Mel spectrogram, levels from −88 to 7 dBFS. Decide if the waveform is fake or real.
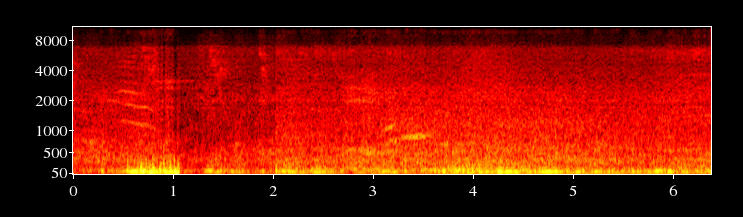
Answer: fake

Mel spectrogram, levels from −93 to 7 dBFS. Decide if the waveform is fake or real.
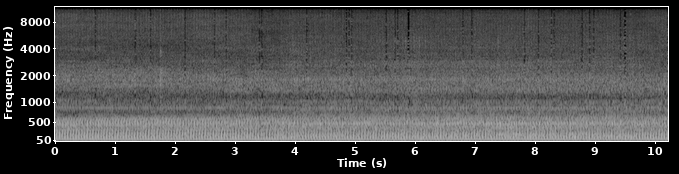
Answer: real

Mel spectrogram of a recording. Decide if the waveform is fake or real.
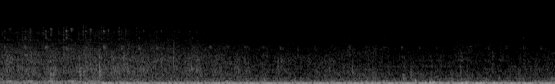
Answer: real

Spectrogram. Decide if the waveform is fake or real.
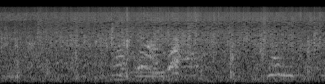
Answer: real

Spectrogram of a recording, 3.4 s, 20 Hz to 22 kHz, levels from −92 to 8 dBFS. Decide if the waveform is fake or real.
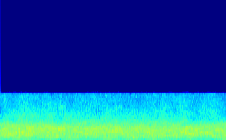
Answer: fake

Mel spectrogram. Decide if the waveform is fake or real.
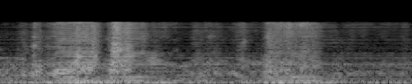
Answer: fake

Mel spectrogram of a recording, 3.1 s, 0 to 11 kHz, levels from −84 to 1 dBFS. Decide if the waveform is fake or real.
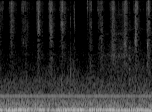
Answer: real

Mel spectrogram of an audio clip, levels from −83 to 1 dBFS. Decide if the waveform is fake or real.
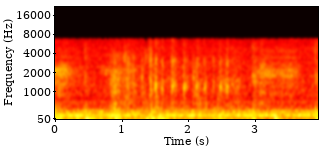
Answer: real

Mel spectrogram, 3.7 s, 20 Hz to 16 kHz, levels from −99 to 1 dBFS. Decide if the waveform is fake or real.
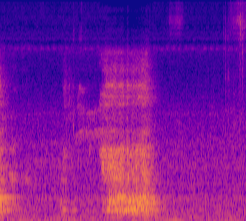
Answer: real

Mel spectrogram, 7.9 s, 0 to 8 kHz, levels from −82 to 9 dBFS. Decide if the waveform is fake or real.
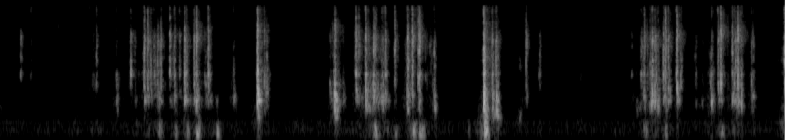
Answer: fake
